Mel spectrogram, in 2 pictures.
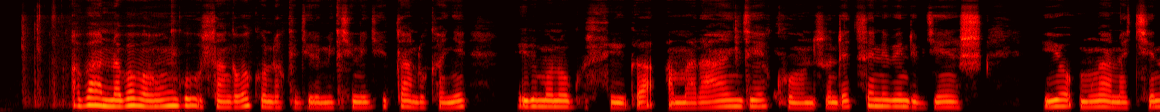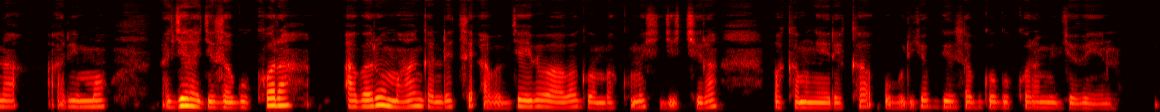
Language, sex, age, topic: Kinyarwanda, female, 25-35, education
